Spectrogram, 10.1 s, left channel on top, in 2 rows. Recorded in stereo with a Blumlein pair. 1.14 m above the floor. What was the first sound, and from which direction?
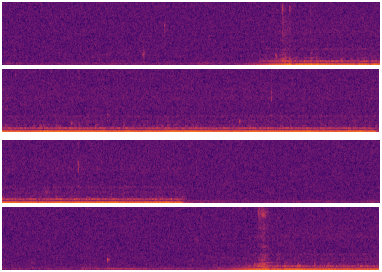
Only background noise.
